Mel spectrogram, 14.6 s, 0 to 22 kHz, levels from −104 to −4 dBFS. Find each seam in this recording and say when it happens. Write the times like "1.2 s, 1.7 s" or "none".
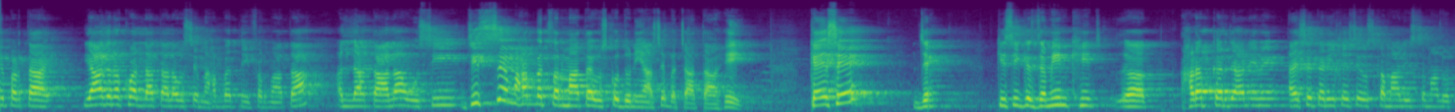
9.3 s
